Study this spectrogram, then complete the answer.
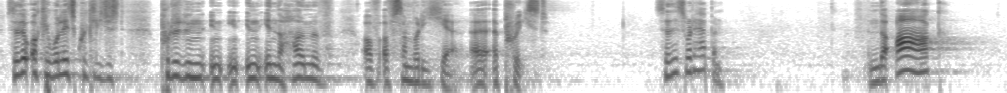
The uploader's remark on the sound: Opening session of the 2023 Every Nation Campus Conference hosted by Every Nation Berlin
